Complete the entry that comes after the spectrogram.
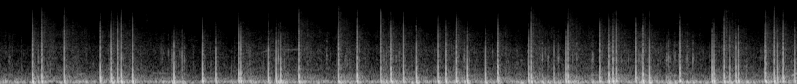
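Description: Fireworks display: aerial shells bursting in quick succession, a dense run of sharp bangs and crackles, several a second.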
